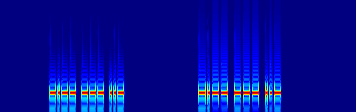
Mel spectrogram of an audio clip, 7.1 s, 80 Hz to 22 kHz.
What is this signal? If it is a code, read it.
Morse code, heard as a keyed tone, about 27 wpm, 700 Hz. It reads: YOU YOU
